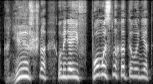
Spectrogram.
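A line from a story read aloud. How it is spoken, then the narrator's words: Exclaimed fervently. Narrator (Russian): с жаром воскликнул мистер Уинкли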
